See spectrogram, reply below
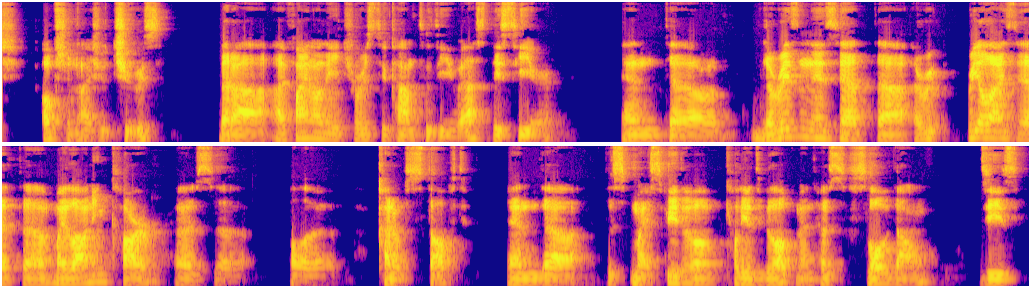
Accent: Japan; moved away as an adult; now in Michigan, United States; I come from Japan

